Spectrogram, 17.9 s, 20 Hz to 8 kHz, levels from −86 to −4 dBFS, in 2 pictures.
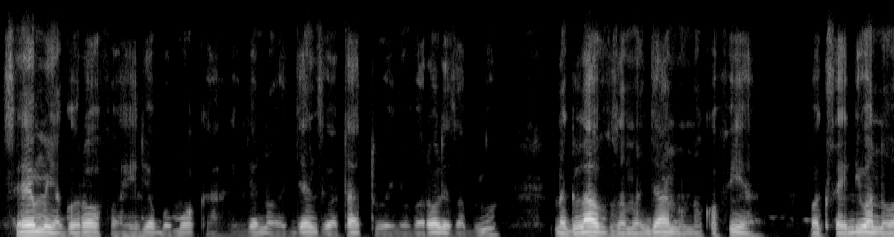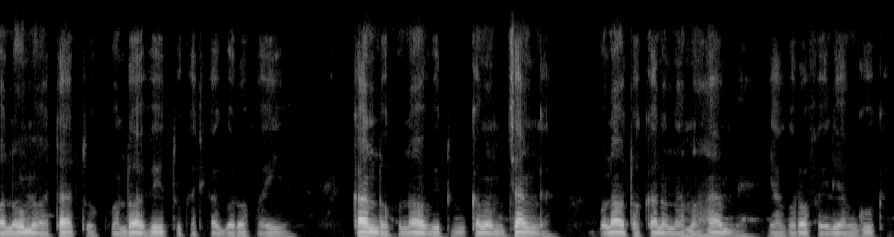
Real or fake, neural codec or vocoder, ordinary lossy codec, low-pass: real; none; Opus, 32 kbps; 7.2 kHz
